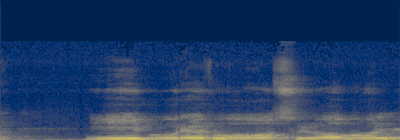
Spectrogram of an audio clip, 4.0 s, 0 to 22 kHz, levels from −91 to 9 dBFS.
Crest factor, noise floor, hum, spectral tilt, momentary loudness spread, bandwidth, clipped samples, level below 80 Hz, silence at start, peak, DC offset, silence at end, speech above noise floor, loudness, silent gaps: 14 dB; -43 dBFS; none; -6.5 dB/octave; 8 LU; 13 kHz; under 0.1%; -52 dBFS; 0 s; -6 dBFS; 0.6%; 0 s; 25 dB; -18 LUFS; none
